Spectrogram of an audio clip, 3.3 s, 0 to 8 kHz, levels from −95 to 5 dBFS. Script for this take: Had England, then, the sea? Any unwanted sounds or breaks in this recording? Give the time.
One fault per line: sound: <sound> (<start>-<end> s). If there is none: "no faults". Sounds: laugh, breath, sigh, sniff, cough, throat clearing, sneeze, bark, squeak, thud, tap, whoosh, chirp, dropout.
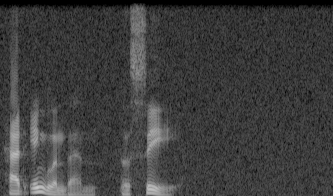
no faults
